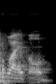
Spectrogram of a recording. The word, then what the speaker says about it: Wible: because like you said it's like bible this is a great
